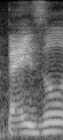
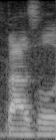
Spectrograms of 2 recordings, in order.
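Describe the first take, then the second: First: The word is said in an American accent. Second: The word is said in a British accent. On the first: "Basil is U S" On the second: "Basil is U K"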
